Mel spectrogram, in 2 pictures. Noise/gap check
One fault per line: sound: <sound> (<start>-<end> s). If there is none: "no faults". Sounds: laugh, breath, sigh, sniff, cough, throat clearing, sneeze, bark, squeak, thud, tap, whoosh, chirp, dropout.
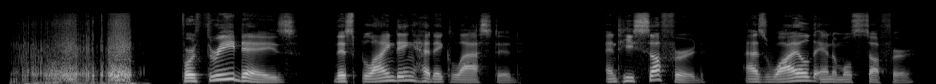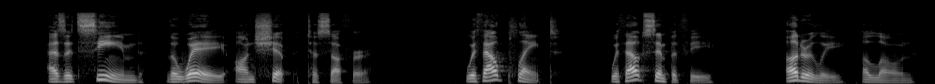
sound: squeak (0.1-1.5 s)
